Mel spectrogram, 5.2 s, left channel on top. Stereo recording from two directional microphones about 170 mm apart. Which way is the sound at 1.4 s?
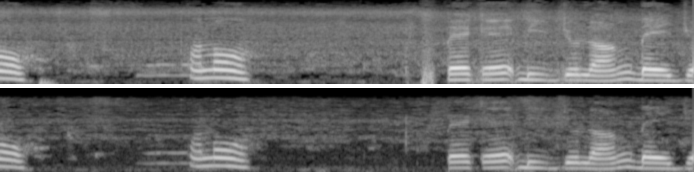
30° left (ahead or behind).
